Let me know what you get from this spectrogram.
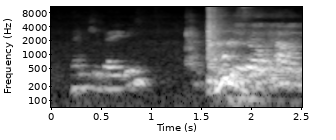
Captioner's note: laughter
